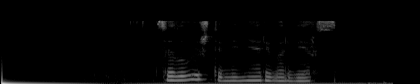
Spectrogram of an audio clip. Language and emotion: Russian, neutral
